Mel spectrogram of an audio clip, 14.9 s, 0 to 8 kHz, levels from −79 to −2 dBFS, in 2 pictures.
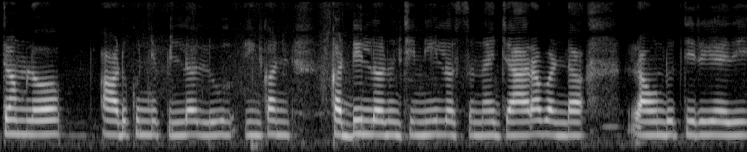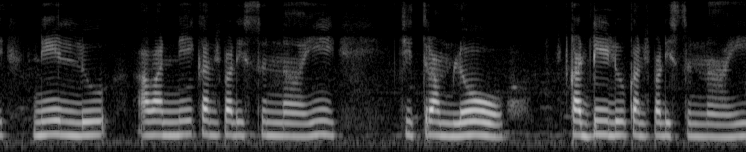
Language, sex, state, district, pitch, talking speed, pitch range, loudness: Telugu, female, Andhra Pradesh, Anantapur, 230 Hz, 70 wpm, 225-235 Hz, -27 LUFS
